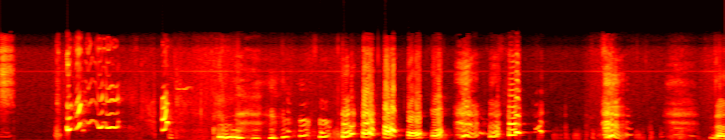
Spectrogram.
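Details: Precious, a demanding and excited pet Chihuahua, howling as if channelling her inner wolf: high wavering notes that rise and fall, then a quick run of short yowling bursts, with a woman talking to her over the top.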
